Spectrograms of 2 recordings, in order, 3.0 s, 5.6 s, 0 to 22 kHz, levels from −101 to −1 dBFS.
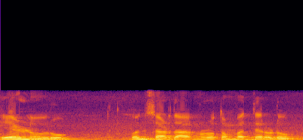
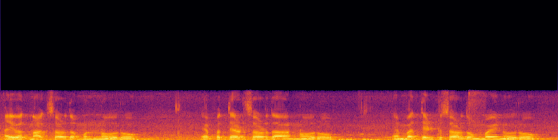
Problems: constant background noise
